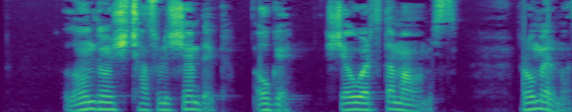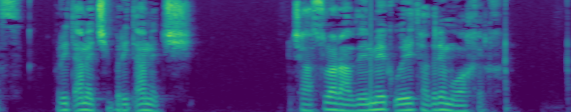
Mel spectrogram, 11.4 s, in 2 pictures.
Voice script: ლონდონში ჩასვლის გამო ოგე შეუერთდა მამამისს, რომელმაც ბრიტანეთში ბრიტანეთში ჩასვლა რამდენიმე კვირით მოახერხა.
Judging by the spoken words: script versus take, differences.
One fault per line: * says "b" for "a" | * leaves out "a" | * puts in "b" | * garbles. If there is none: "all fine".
* says "შემდეგ" for "გამო"
* puts in "ადრე"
